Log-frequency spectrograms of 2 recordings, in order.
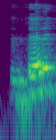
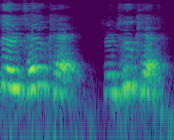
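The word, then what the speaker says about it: Syntyche: And I implore, synthetic, that's kind of what it looks like, but that's not it. It's Suntuke.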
